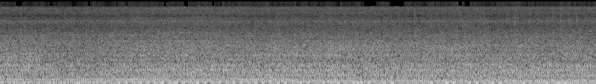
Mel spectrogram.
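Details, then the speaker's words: 1945 Ford 2N loader tractor just started after rewiring: steady low even rumble with no misses or knocks; about 10 oil pressure and charging; normal idle after start. "Well, it started up. It's sort of got oil pressure 10. Oh boy. And it's charging."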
